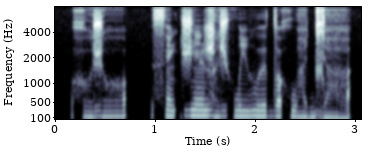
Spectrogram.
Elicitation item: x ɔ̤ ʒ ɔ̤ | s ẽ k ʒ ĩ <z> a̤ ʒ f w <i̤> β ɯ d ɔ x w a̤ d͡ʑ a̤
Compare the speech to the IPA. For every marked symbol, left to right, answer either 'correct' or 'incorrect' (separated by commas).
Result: incorrect, incorrect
